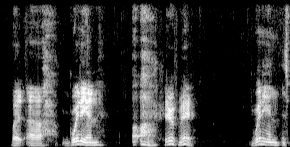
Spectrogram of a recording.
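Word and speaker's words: Gwydion: can correct me but uh Gyan excuse me wian is it's spelled g w y d i o n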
